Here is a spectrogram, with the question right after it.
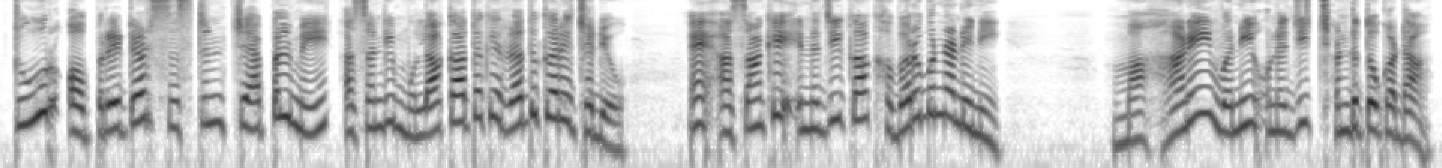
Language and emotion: Sindhi, angry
